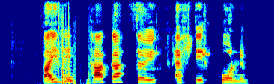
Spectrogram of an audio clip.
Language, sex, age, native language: Icelandic, male, 7, Icelandic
